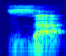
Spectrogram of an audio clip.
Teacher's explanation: زا کی ادائیگی کے اندر زبان لگ نہیں رہی، قریب جا رہی ہے مگر کہیں لگ نہیں رہی ، زبان کا عمل دخل اس کے اندر بھی ہے زا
